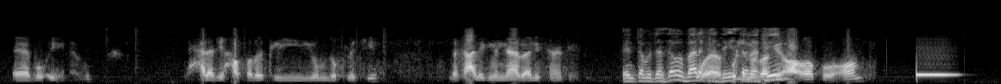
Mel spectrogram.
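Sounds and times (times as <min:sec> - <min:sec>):
speech: 0:00.1 - 0:01.2, 0:01.9 - 0:08.8
telephone beep after a call is disconnected: 0:09.2 - 0:09.7.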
